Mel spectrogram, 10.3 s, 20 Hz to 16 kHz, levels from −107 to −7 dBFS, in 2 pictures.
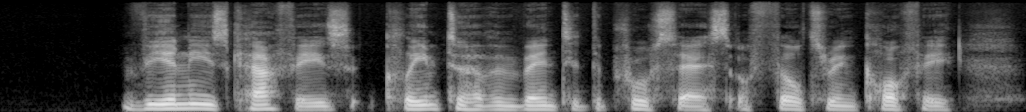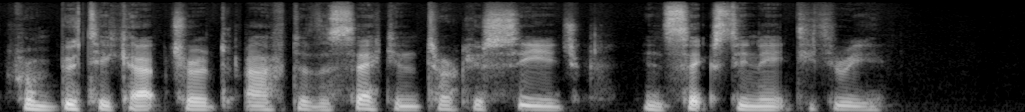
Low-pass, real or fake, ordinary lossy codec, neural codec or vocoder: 14.4 kHz; fake; none; codec, 44.1 kHz, 3.4 kbps, Pupu-Codec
